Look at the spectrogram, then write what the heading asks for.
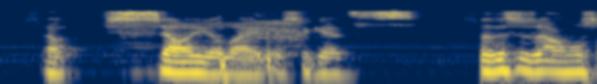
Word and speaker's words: cellulitis: If the word begins with a C followed by an E, an I, or a Y, similar to those vowels we talked about, it has also a soft C or the S sound.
